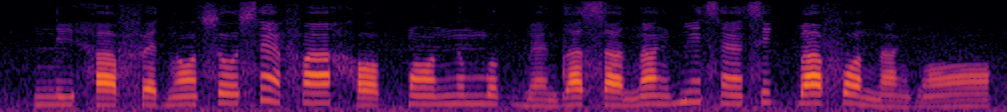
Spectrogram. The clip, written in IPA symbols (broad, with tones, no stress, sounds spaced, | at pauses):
n i˨ h a˨ f ɛ˨ d ɔ̃˧ s o˦ s ɛ̃˦˨ f ã˧ h ɔ˨ k͡p ɔ̃˧ n ũ˧ m o˧ ɡ͡b ɛ̃˨ d a˧ s a˨ n ã˧ ɡ͡b ĩ˦ s ɛ̃˧ s i˦ ɡ͡b a˦ f ɔ˦˨ n ã˨ ɡ͡b ɔ̃˨˦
